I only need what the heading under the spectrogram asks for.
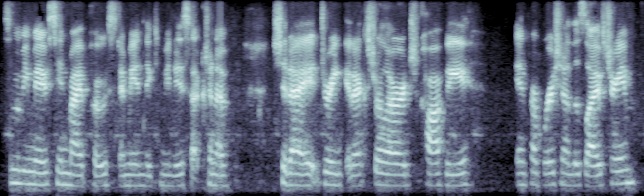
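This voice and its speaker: A woman's voice: fairly low pitch, little pitch movement, normal speed, bright, forceful tone, poor audio. A young woman with slightly sniffly allergies, chatting casually from home on a live stream and reading out viewer comments. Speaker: livestream host.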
